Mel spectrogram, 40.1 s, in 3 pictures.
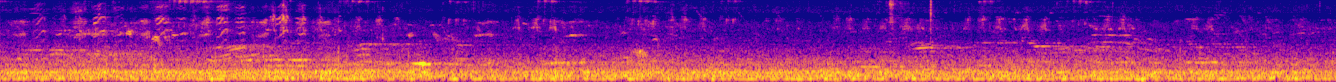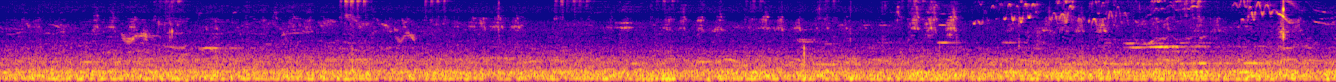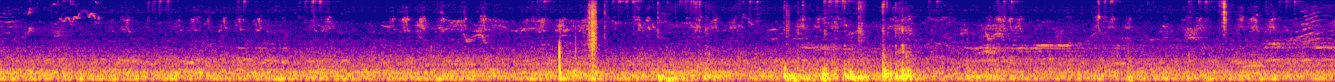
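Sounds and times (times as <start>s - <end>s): faint bird chirps: 19.9s - 28.4s.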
